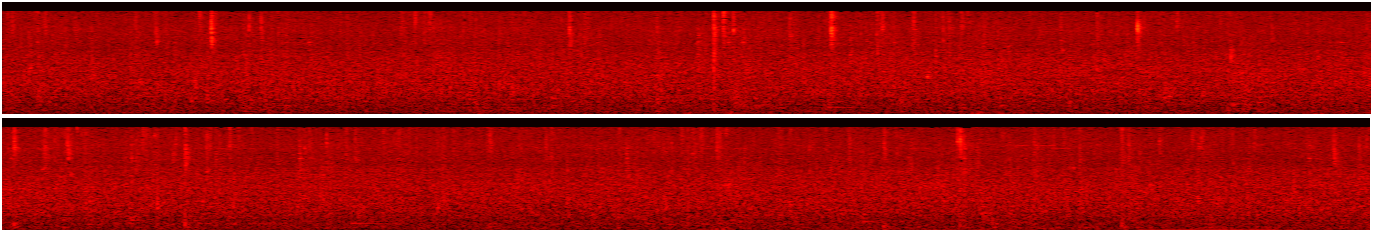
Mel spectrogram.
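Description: Mountain streams rush and roar down the slopes.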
